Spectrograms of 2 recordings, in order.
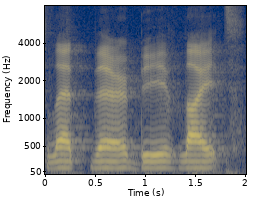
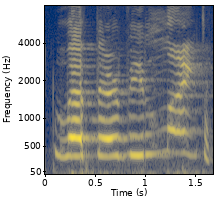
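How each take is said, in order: First: It is said in a flat, emotionless monotone. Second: It is said with lively, joyful excitement.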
